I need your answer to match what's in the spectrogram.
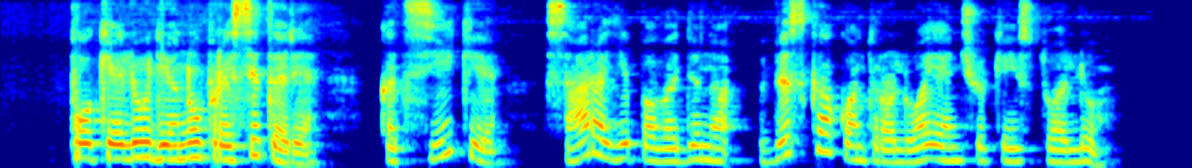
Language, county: Lithuanian, Šiauliai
